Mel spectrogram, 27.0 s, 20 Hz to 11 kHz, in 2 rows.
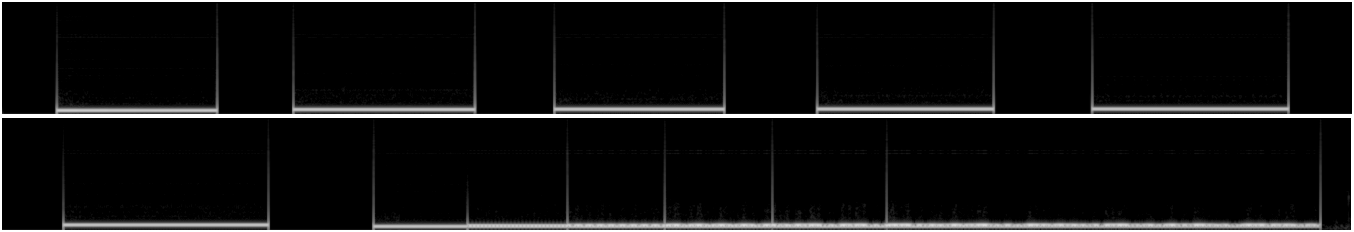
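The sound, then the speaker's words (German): Pure sine oscillator tones, programmed in Pure Data, sounding the Lyman series fundamentals transposed down into the audible range: six separate low, steady tones with short gaps, then a long sustained cluster of tones together. “Diese Frequenzen können nun um 42 bzw. 44 Oktaven nach unten transponiert und so in den hörbaren Bereich gebracht werden. So klingen zum Beispiel die Grundtöne der Lyman-Serie.”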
